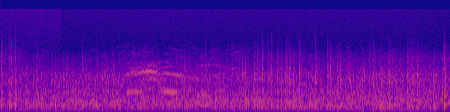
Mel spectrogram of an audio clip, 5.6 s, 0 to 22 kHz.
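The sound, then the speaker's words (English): Space Shuttle Atlantis lifts off in 1995 carrying the Russian docking module, its rocket engines giving a loud, continuous low roar with a crackling rasp running through it from start to finish. “3, 2, 1, and liftoff of Space Shuttle Atlantis with the Russian docking module, the threshold to world cooperation in space.”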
